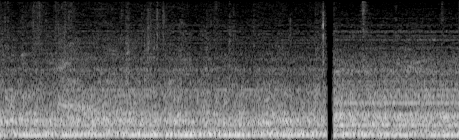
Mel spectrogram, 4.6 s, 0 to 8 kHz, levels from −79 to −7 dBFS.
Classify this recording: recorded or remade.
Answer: recorded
